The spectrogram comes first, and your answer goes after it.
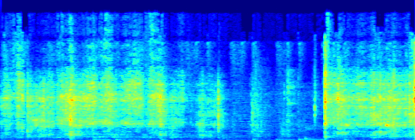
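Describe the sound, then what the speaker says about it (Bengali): Milk is stirred in a pan while it thickens for Deoghar-style doodh peda, giving repeated close scraping and knocking of a utensil against the metal, irregular and fairly loud. "নেড়ে চেড়ে আমি ভালোভাবে ঘন করে নেব"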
